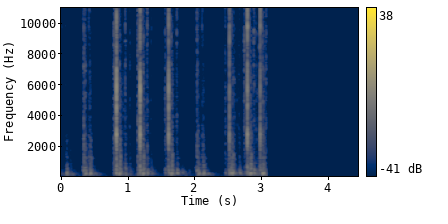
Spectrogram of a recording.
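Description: Typewriter keys clacking in short, irregular clusters, stopping abruptly about three seconds in.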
